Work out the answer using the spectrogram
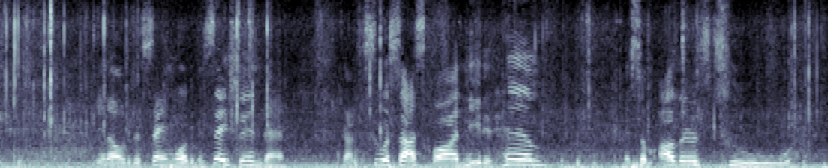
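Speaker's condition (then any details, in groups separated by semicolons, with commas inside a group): No condition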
